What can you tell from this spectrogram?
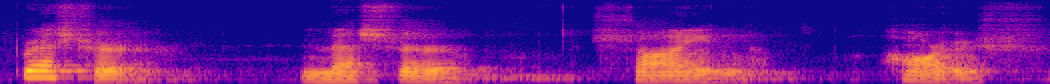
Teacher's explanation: The air is pushed through the tongue and further beyond the alveolar ridge. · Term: fricative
